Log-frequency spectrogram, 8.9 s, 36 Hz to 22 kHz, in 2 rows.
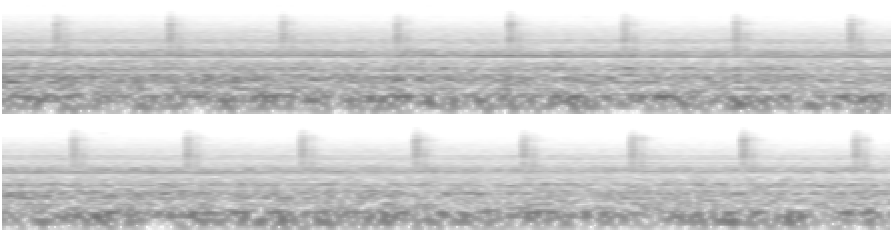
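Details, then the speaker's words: VEVOR diesel heater fully warmed up on its lowest setting, drawing 10 watts: light ticking from the clicker-style fuel pump at just under two a second over a soft, slowed blower hum. It is running normally. "so that's that's fully operating clicker pump slowed down fans chilled out we're sitting at 10 watts and that's on the lowest setting"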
